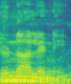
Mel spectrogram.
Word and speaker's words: Mrinalini: That Minalini.. Amma, her name is Mrinalini I couldn't pronounce her name Didn't your friends call you?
